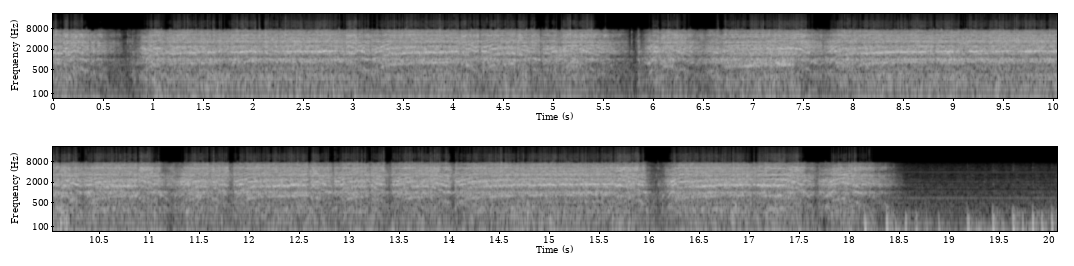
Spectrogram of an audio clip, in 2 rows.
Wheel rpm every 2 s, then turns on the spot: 140, 190, 100, 150, 210, 130, 170, 160, 140, 10.
none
